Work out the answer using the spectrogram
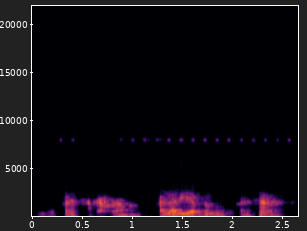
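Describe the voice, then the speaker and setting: A man's voice: lowish voice, steady tone, normal speed, bright, forceful tone, rough recording. A man teaching a grammar lesson, often restarting and checking in with short questions.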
